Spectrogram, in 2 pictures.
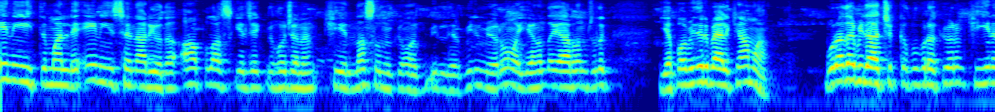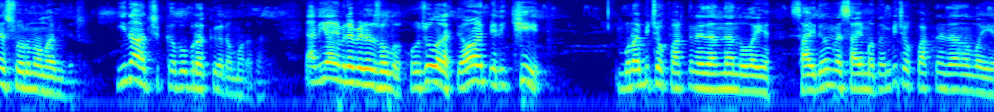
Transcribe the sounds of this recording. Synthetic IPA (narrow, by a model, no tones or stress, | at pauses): ænijiːht̪ʰimalʲːɛʔænijise̞naɾijo̞d̪aʔapʰlˠasɯɟeed͡ʒɛc̚biɦo̞d͡ʒanɯncʰinasɯlˠmymʲcʰynoabilʲiɾbilʲmijo̞ɾumamajanɯnd̪ajaɾd̪ɯmd͡ʒɯlˠɯk̚ | japabilʲiɾbælʲcʰiama | buɾad̪abilʲɛat͡ʃʰɯkʰːapɯbɯɾakʰɯjo̞ɾumcʰijinɛso̞ɾuno̞lˠabilʲiɾ̥ | jinɛat͡ʃʰɯ̥kʰːapɯbɯɾakʰɯjo̞ɾumboɾa̰d̪a̰ | jaːnijajɯmɾebelʲøzolˠuho̞d͡ʒaoaɾak̚d̪e̞aːmɛt̪̚mʲelʲicʰi | bunabiɾt͡ʃʰo̞kfaɾklˠɯne̞d̪ænd̪ænd̪o̞lˠajɯ | sajd̪ɯːnvɛsajmad̪ɯːmbiɾt͡ʃʰo̞kfaɾk̪lˠɯne̞d̪ænnd̪o̞lˠajɯ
